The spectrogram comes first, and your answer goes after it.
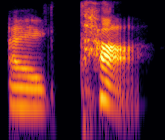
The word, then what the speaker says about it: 앓다: Okay, so 알타, 알타, not 알다, but 알타.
